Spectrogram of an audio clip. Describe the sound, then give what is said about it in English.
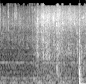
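A large tree falls and crashes to the ground in fog, with a rush of cracking and splintering wood building to one sharp, heavy impact near the end. No voices are heard. “As I was second-guessing myself, a loud thundering boom echoed in front. A large tree was falling. It split the fog as it crashed to the ground.”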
